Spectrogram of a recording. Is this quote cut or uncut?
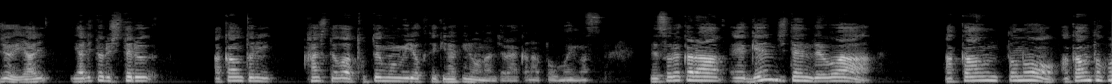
uncut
